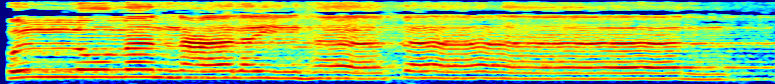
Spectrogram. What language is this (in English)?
Arabic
